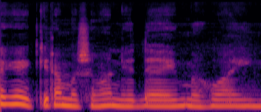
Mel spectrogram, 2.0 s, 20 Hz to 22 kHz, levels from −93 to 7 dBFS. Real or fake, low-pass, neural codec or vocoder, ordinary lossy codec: fake; none; vocoder, 44.1 kHz, 128 mel bands, Pupu-Vocoder; none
